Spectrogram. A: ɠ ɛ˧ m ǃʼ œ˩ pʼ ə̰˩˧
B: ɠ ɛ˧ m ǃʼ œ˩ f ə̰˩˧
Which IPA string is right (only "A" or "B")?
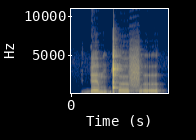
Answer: B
